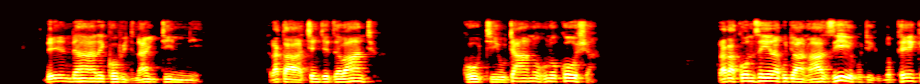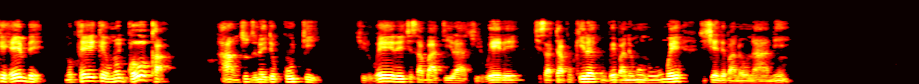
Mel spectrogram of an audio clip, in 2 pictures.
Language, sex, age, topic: Ndau, male, 50+, health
